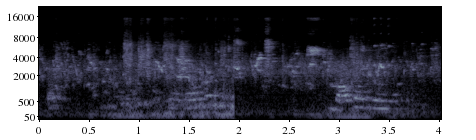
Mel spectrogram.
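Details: Budgerigars in breeding season chattering, with dense high warbled chirps and a few lower, rough, voice-like warbles in two bursts separated by a short quieter gap.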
